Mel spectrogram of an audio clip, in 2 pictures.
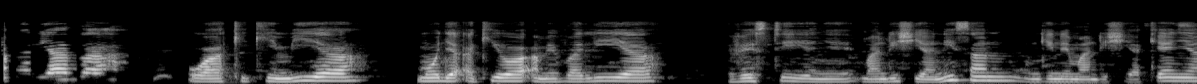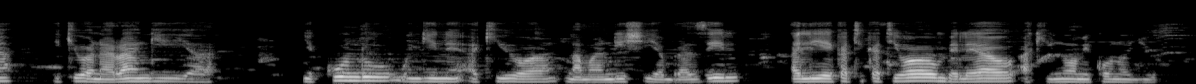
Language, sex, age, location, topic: Swahili, male, 36-49, Mombasa, education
